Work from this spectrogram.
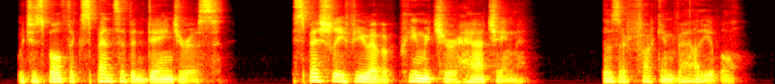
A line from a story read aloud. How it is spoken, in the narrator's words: Miss Merriweather whispered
